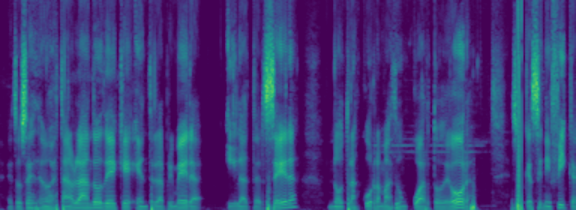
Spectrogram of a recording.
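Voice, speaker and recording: A male teacher explains a worked statistics problem step by step in a patient, steady way, often pausing to ask whether students are following. His voice is gravelly. The recording is dry and close. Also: mid-range voice, no room sound. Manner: patient, checks understanding with "¿ok?" and "fíjense".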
